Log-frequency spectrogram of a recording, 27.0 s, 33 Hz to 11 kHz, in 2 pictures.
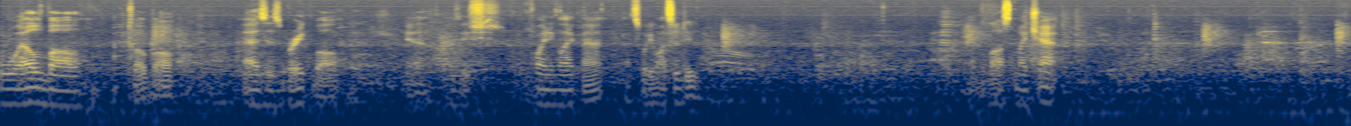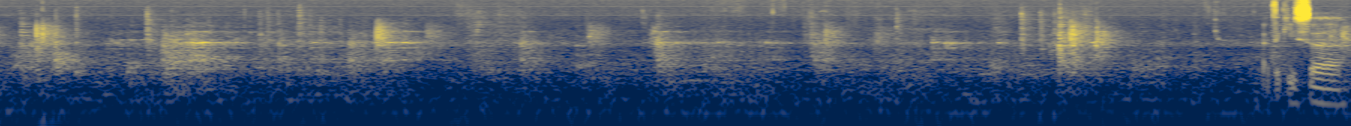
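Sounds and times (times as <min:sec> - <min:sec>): pool balls clicking: 0:00.0 - 0:27.0
cue striking ball: 0:07.0 - 0:25.5.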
